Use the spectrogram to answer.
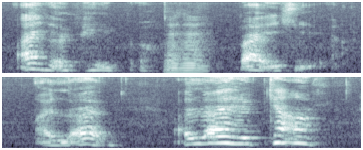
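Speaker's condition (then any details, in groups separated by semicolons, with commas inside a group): Cerebral palsy; balance and speech most affected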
